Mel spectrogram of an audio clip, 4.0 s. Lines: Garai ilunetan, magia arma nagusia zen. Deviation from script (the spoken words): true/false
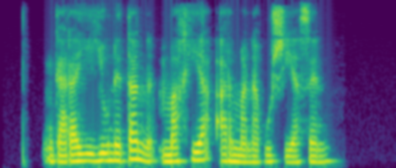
false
